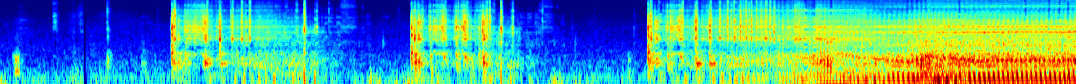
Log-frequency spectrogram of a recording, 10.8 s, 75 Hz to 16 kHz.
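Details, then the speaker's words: Tao Tao scooter at almost 3,000 km, airbox removed and a high-flow cone filter fitted, crankcase vent left unfiltered: cranks, catches and revs with a hollow, raspy roar like a bad exhaust. This is loud intake noise from the open cone filter. "so I didn't really like the way that sound it it just sounds like it's got a bad exhaust with this thing"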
